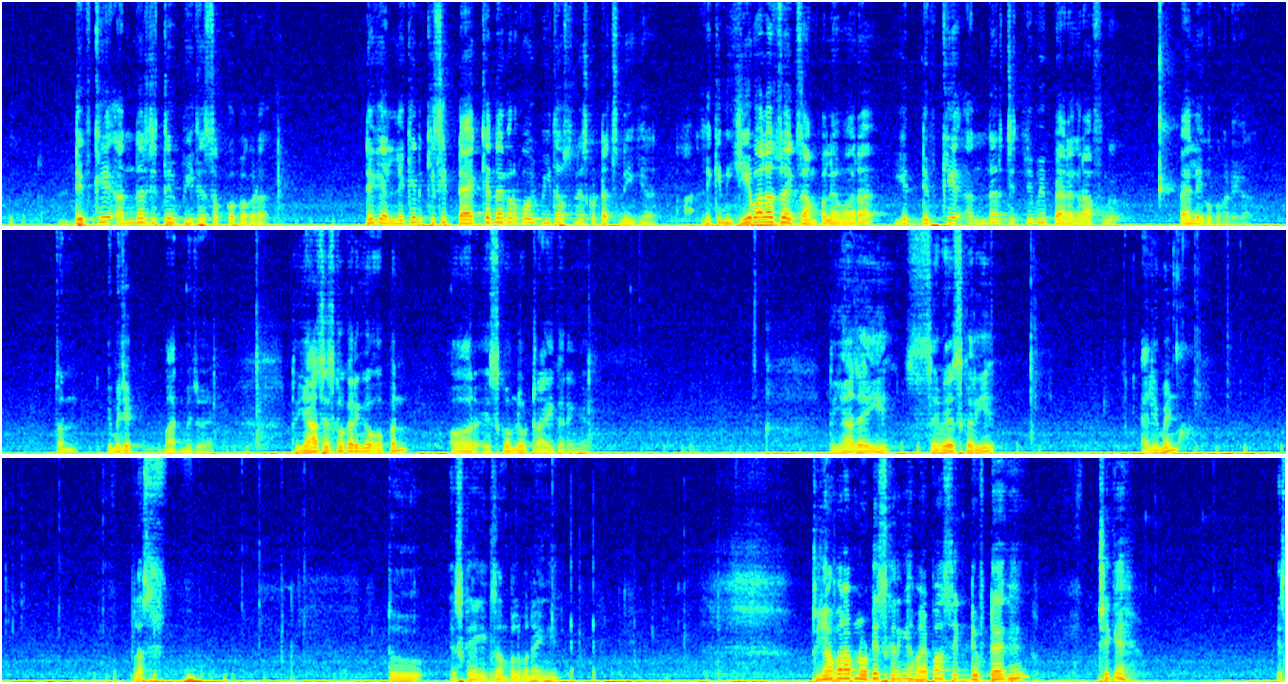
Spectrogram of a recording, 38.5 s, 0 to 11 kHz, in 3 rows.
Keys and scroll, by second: 17.9 ctrl+Tab, 21.8 alt+秄, 30.1 ctrl+a, 30.5 ctrl+c, 31.0 ctrl+a.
